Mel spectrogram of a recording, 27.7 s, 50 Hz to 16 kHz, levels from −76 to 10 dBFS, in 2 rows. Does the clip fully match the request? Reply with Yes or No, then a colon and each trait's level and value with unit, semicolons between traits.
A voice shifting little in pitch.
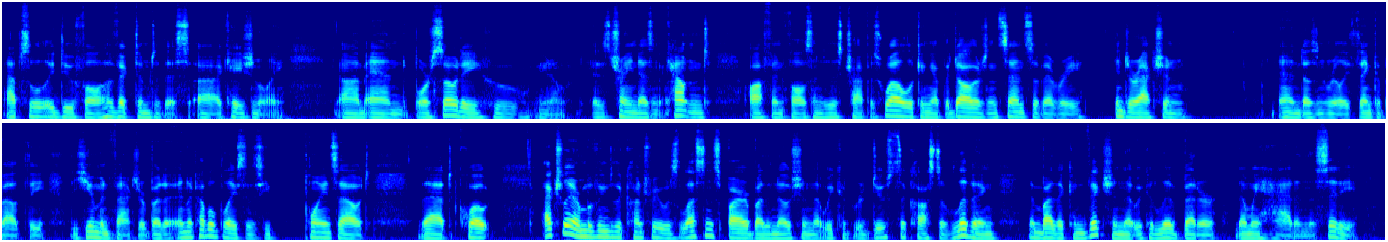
No: average, 3.3 semitones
